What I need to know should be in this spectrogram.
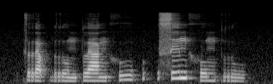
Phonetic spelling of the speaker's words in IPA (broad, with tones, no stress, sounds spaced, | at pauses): k r a˨˩ p̚ r o˨˩ n p l a˧ ŋ h u˥˩ ʔ | s e˥˩ n h o˧ m p r u˨˩ k̚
